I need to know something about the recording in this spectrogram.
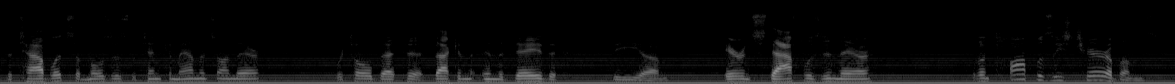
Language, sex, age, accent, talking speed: English, male, 50-69, American, 170 wpm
